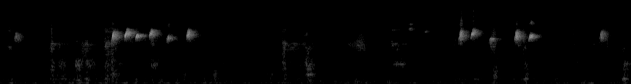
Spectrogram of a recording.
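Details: Hand-reared European greenfinch chick giving bursts of sharp, high chirps, several clustered quickly together then pausing, with faint low murmuring and soft indoor noises beneath.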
